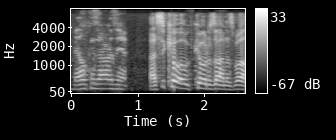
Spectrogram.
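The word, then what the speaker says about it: Malchezaar: Yeah, I have trouble pronouncing this one, so I'll let Cage pronounce this one. Malkazar's Imp, I think. Did I get that right? That's correct. Melkazar's Imp.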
